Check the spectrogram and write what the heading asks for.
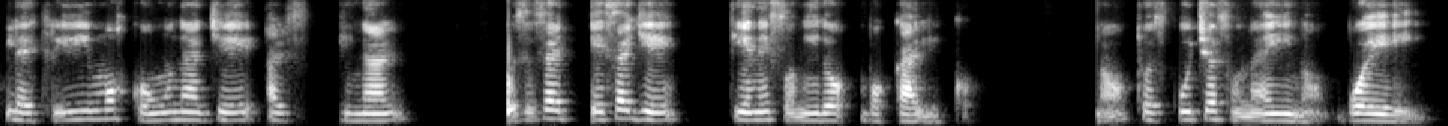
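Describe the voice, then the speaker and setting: Woman teacher lecturing, slow and patient, dull lo-fi sound, keeps asking "right?". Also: lowish voice, creaky, a little mellow. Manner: explains step by step, checks with constant "¿no?". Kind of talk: online class lecture. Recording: dull lo-fi recording.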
